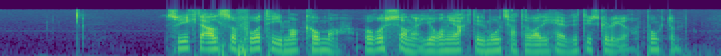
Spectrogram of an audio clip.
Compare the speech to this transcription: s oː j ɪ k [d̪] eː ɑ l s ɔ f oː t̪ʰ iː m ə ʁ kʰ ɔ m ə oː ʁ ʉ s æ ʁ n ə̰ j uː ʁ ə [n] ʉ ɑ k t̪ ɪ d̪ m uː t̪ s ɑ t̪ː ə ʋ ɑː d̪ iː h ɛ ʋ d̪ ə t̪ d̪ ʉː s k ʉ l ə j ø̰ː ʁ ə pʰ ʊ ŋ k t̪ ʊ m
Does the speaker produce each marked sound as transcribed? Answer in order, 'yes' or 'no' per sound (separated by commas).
yes, yes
